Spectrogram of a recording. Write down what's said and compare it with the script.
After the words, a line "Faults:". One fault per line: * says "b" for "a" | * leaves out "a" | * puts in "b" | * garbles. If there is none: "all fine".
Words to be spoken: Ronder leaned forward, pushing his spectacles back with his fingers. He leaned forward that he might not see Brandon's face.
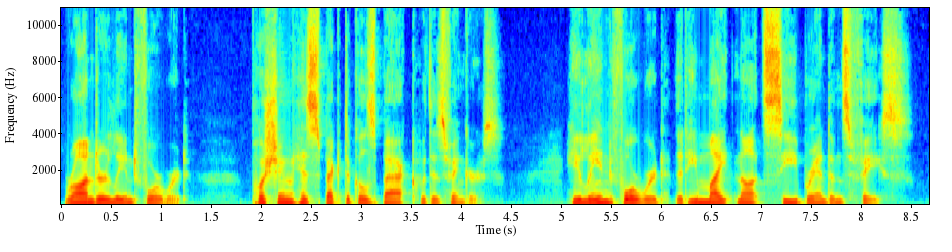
Ronder leaned forward, pushing his spectacles back with his fingers. He leaned forward that he might not see Brandon's face.
Faults:
all fine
